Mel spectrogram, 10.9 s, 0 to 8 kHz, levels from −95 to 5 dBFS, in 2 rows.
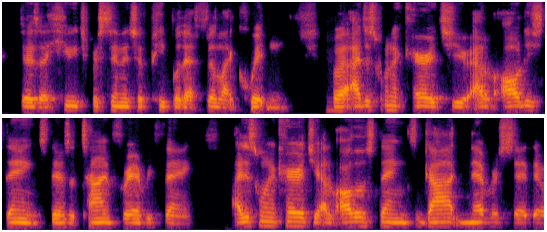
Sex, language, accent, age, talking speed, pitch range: male, English, American, 20-39, 230 wpm, 105-115 Hz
